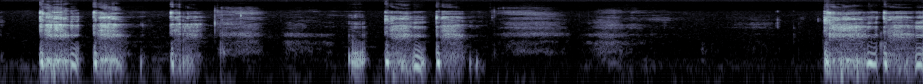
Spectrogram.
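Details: Lupus flare with congested lungs, coughing severe enough to cause vomiting and back and chest pain: a run of harsh, wet, productive coughs with throat clearing and rattly breaths between bursts.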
